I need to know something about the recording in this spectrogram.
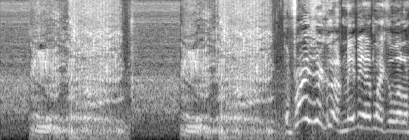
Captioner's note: growling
